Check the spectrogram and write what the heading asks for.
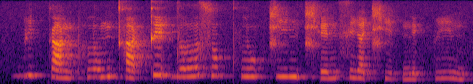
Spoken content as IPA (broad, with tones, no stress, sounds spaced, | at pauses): b i˥˩ t̚ k a˨˩ ŋ pʰ l o˦˥ m kʰ a˨˩ k̚ t e˥˩ ʔ d ɤː˦˥ s o˥˩ k̚ pʰ l u˦˥ ʔ t͡ɕ iː˥˩ ŋ t͡ɕʰ e˦˥ n s i˧ a̯ t͡ɕʰ i˨˩ t̚ ŋ e˨˩ k̚ p i˥˩ n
